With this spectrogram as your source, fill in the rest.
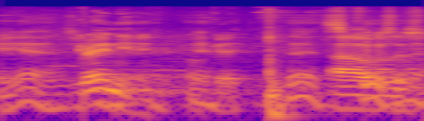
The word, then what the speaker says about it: Grenier: Is that how you pronounce it? Grenier, yeah. Grenier, okay.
